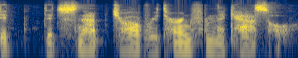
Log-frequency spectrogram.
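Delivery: hushed whisper. A player leans in to ask another character a question, whispered. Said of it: "I'll lean in and whisper that".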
